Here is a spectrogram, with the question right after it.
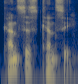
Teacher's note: Feel that emphasis land right on sis.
